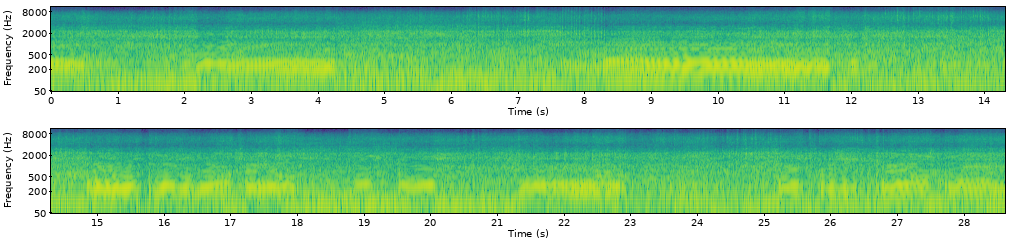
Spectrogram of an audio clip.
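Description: Husqvarna enduro motorcycle engine being ridden hard off-road. Its pitch climbs and falls again and again as the throttle is opened and closed through the turns, over a steady rough rush of noise.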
